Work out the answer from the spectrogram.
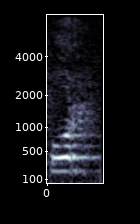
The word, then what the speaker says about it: Ur: The Bible tells us that he lived in the city of, many of you pronounce it Ur, it's actually Ur of Chaldea.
